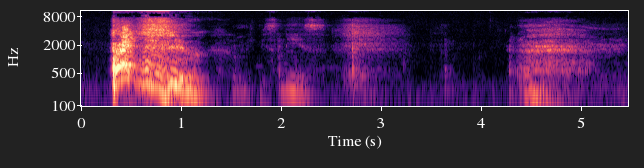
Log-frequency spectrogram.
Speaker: That's gonna make me sneeze again. I'm gonna sneeze.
